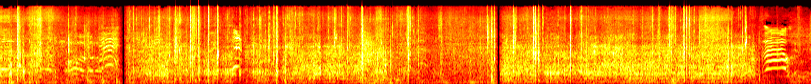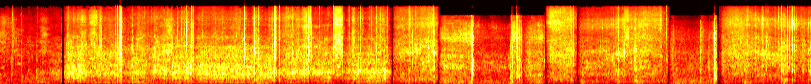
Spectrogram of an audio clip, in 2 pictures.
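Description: Skateboards rolling on concrete ramps, with repeated sharp clacks of boards being popped and landing during flip tricks. The audio is spliced from several clips with abrupt cuts, and voices call out briefly now and then.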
